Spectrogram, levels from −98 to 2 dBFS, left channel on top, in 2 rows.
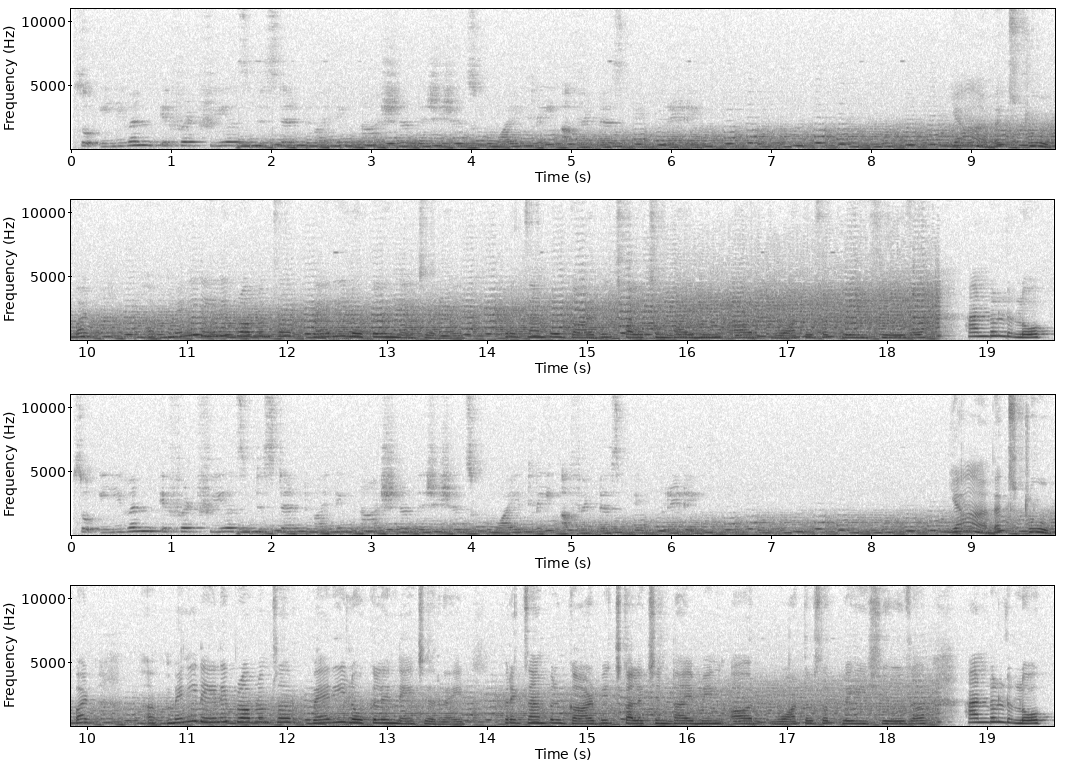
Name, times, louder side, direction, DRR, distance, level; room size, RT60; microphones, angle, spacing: voice 1, 0.0-6.3, right 1 dB, 70° right, 6.8 m, -41 dB
sound 1, 1.6-18.5, left 3 dB, 70° left, 1.0 m, -32 dB
voice 2, 8.8-13.8 14.2-19.6, right 3 dB, 50° right, 0.6 m, -26 dB
19.0 x 9.4 x 4.5 m
head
